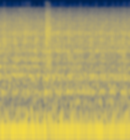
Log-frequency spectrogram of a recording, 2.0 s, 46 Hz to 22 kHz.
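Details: Toyota HJ45 diesel farm ute, sat 7 years, started after glowing, in two-wheel drive with extractors now bolted on: steady low diesel rumble, even beat, no knocks, rattles or misses; normal idle.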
